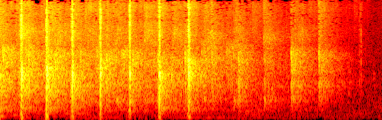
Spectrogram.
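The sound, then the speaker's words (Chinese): An audience applauds God during a church service: roughly eleven sharp, evenly timed claps ring out over a softer wash of hand clapping, which thins and fades away after about three and a half seconds. “我哋俾掌声我哋嘅神啊！”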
